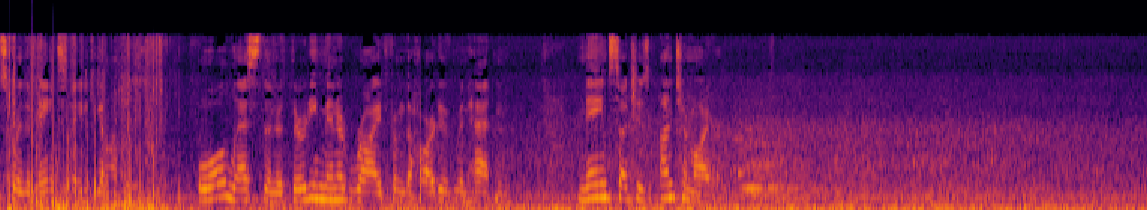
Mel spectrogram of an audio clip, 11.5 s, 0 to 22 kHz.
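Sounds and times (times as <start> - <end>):
speech: 0.2 - 1.3, 2.0 - 5.2, 5.8 - 8.0
train rumbling past: 3.3 - 11.4.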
